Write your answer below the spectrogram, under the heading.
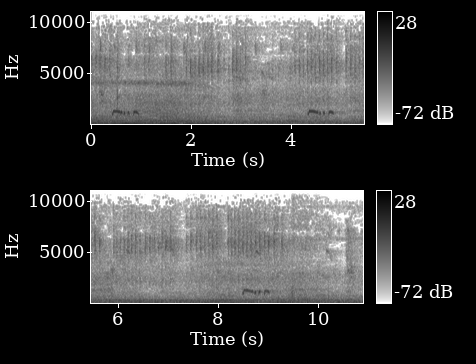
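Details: A wild zebra dove on a roof at morning repeats a short, low, rippling coo phrase three times, roughly every four seconds, partly masked by steady broadband noise and distant bird chirps.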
